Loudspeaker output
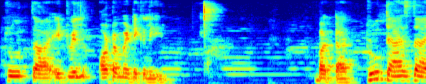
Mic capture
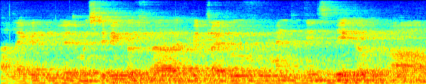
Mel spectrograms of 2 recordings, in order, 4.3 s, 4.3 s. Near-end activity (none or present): present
